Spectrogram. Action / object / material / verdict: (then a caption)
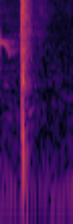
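strike / wood apple fruit with a hard woody shell / woody shell / ripe. A pestle strikes a ripe wood apple to crack its hard, woody shell. One sharp, bright crack rings out across the range and dies away almost at once. The shell splits open, and the fruit is ready to eat.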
